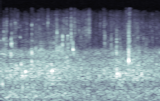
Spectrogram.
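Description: Water washing and lapping around an inflatable kayak as it is paddled across a lightly rippled sea. The wash is steady, with a faint tick near the end.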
